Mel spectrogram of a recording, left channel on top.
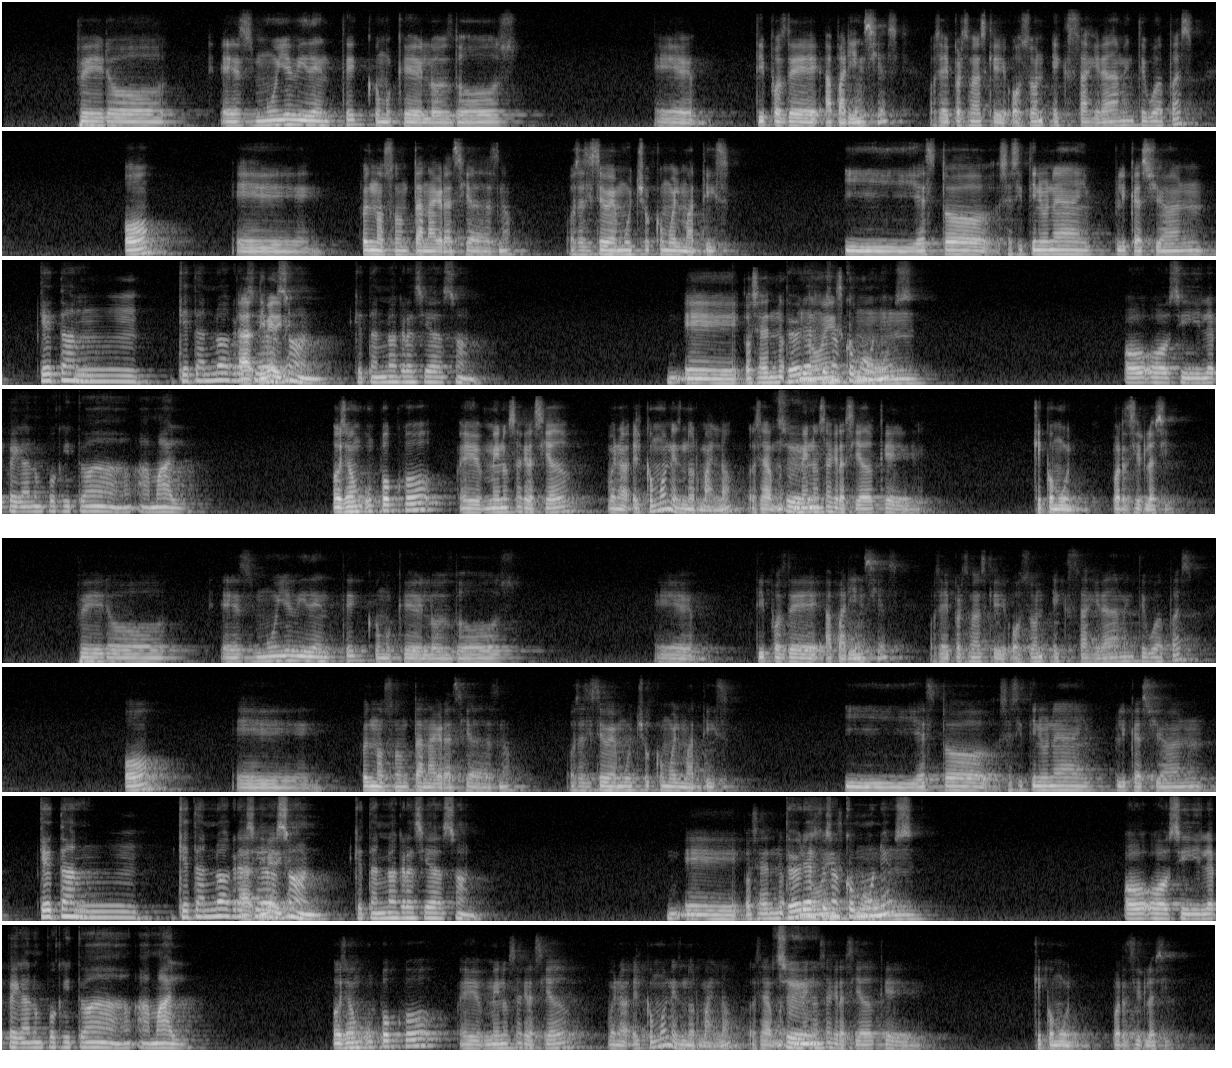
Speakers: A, on the left; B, on the right.
A: pero es muy evidente como que los dos eh, tipos de apariencias, o sea, hay personas que o son exageradamente guapas o eh, pues no son tan agraciadas, ¿no? O sea, sí se ve mucho como el matiz. Y esto, o sea, sí tiene una implicación
B: ¿Qué tan,
A: Mm,
B: qué tan no agraciadas
A: ah, dime, dime.
B: son? ¿Qué tan no agraciadas son? Mm,
A: Eh, o sea, no,
B: ¿Tú dirías
A: no
B: que
A: es
B: son comunes
A: como un,
B: o, o si le pegan un poquito a, a mal?
A: o sea, un, un poco eh, menos agraciado. Bueno, el común es normal, ¿no? O sea, m-
B: Sí.
A: menos agraciado que, que común, por decirlo así.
